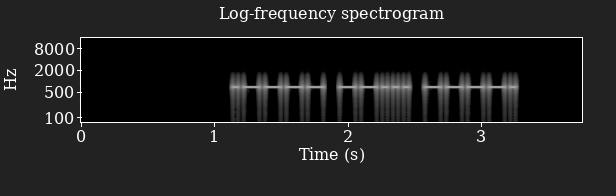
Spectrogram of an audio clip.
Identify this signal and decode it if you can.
Morse code, heard as a keyed tone, about 30 wpm, 700 Hz. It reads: 179
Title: Numbers - 3-Digit 30wpm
